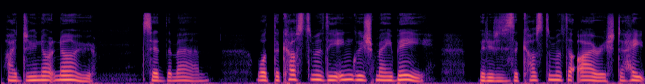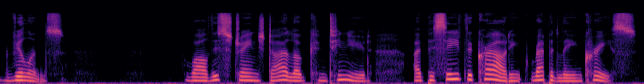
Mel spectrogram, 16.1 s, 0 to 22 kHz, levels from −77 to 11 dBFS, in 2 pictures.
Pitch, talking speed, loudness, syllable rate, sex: 175 Hz, 140 wpm, -17 LUFS, 4.5 syllables/s, female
